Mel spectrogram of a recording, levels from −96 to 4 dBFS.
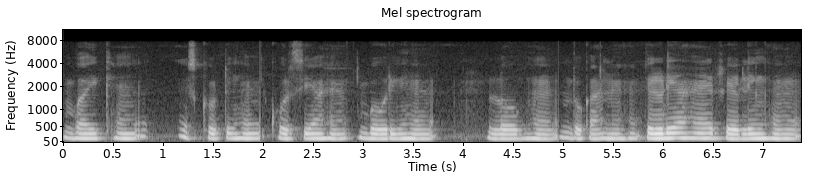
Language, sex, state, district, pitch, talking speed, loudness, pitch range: Hindi, male, Rajasthan, Nagaur, 140 Hz, 130 wpm, -16 LUFS, 135-145 Hz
